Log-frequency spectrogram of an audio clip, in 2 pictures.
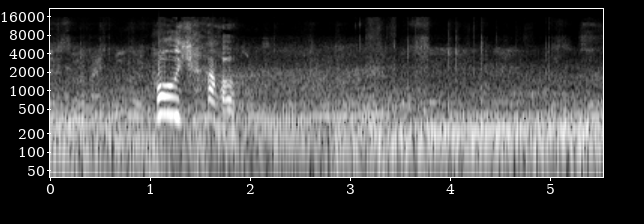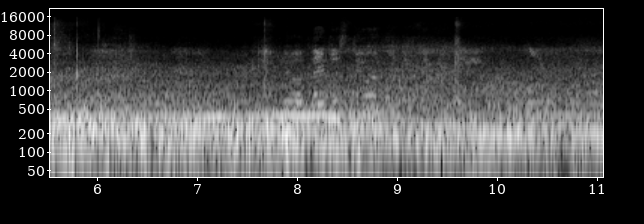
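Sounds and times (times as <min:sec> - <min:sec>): low engine rumble: 0:00.0 - 0:11.0.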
